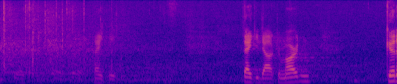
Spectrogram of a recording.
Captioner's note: applause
